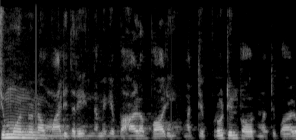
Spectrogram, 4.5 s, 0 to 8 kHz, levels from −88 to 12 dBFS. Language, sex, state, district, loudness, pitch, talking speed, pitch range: Kannada, male, Karnataka, Bellary, -23 LUFS, 130 Hz, 160 wpm, 125-140 Hz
